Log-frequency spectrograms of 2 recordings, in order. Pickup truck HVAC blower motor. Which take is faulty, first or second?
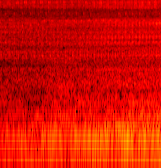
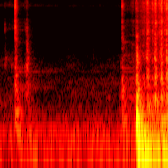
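second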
